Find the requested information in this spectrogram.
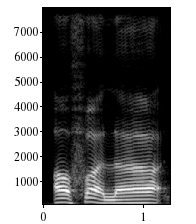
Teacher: से पहले लाम के ऊपर ज़बर है, इसलिए अलिफ मद्दा होगा, अलिफ मद्दा को एक अलिफ के बराबर खींच करके अदा किए करेंगे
